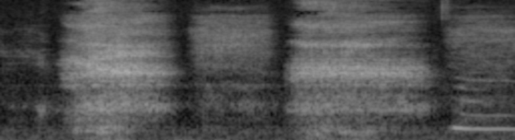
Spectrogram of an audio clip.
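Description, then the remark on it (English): A voice imitates a woman's heavy panting: three long, loud, breathy huffs in steady alternation, ending with a short voiced sound. “Through her open mouth, a steady panting issues forth.”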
